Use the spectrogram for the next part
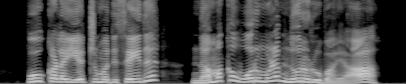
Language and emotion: Tamil, angry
